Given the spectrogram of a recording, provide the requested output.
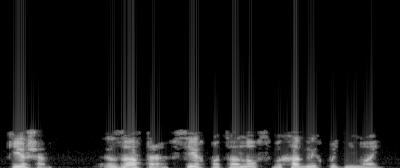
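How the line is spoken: Cold command. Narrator (Russian): холодно приказал Велес

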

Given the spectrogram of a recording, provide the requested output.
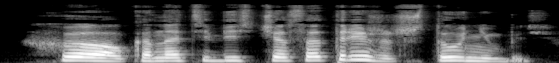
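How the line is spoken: Guffawing. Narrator (Russian): хохотал усатый

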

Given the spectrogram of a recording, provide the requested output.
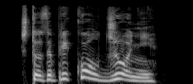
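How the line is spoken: Angry yell. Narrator (Russian): завопила Белла, сердито

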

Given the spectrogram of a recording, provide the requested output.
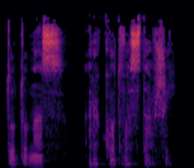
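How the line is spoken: Flat colorless whisper. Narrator (Russian): бесцветным голосом прошептала Солей

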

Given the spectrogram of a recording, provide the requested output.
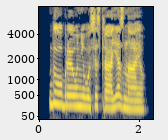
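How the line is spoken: Giggling. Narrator (Russian): хихикнула Рита

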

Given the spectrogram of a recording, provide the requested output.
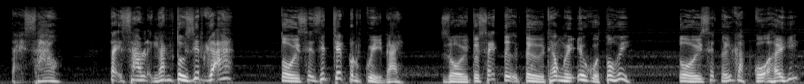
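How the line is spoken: Anguished screaming. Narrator (Vietnamese): Cậu ta miệng thì gào thét

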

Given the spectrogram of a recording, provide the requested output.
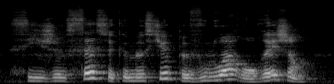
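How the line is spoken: Murmur to himself. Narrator (French): murmura-t-il en se parlant à lui-même

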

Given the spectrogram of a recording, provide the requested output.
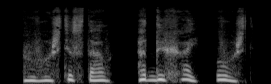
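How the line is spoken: Whisper. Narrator (Russian): прошептала она

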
